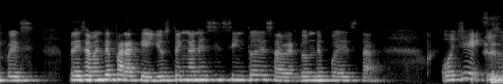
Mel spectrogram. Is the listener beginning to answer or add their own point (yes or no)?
no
